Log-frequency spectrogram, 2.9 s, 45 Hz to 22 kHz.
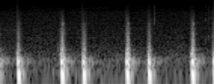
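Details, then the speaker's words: Normal heart sounds, played as a teaching example in a news segment before gallop sounds: clean, regular lub-dub at about 70 beats a minute. "ahora pueden escuchar el sonido normal del corazón y ahí pueden observar algunas de las válvulas"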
